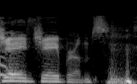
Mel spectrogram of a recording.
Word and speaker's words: J.J. Abrams: He is the one that was like, it's pronounced J.J. Abrams.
